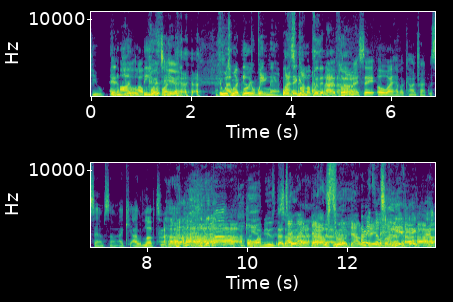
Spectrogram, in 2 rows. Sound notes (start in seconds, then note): 8.2 group laughing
